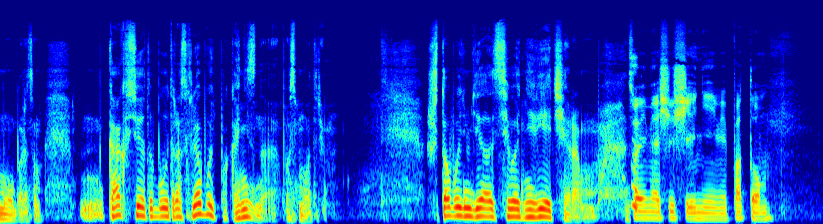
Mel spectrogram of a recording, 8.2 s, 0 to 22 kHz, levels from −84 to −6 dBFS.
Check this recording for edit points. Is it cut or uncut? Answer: cut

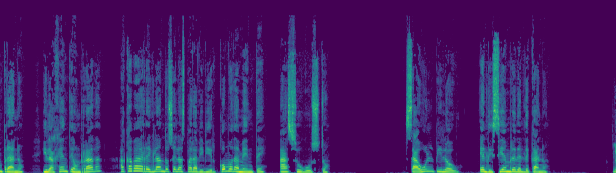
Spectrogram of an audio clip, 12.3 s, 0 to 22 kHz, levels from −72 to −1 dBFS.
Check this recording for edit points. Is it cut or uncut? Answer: uncut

